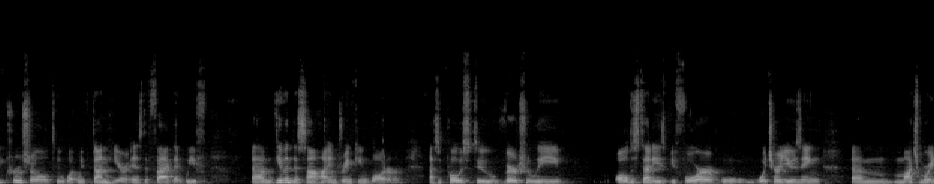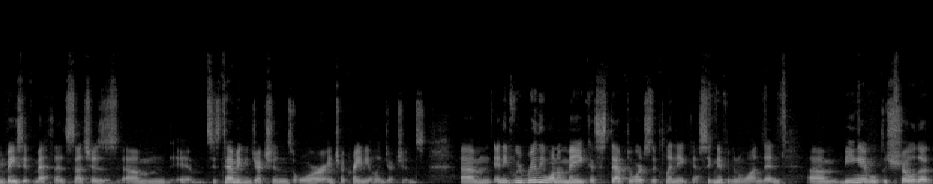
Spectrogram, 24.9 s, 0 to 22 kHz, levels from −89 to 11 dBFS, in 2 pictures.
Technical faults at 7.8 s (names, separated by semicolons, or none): none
